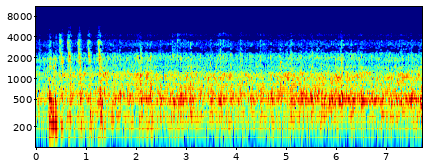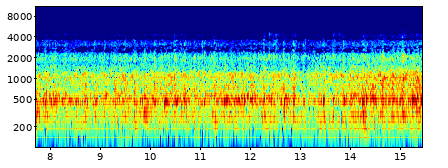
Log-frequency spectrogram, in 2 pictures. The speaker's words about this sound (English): This is the sound of a train passing a grade crossing.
